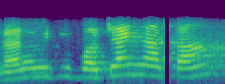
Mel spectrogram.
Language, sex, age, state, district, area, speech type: Sindhi, female, 60+, Gujarat, Surat, urban, conversation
